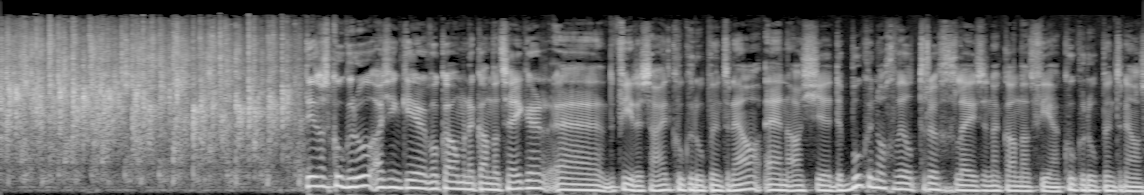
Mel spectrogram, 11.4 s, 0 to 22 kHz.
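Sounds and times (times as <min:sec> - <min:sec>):
audience applause for a guest: 0:00.0 - 0:03.2
speech: 0:03.1 - 0:11.4.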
